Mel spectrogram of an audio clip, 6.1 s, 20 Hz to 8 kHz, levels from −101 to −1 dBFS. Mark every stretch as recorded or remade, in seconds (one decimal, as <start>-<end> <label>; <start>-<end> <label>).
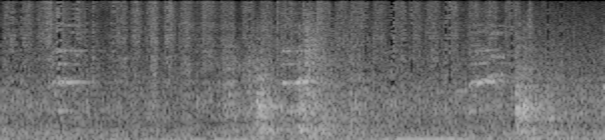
0.0-1.8 recorded; 1.8-2.4 remade; 2.4-6.1 recorded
